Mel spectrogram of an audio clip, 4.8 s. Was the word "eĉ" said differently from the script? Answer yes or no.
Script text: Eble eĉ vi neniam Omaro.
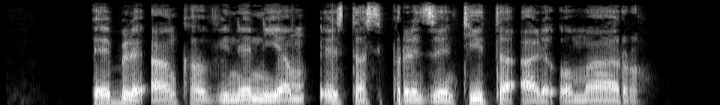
yes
